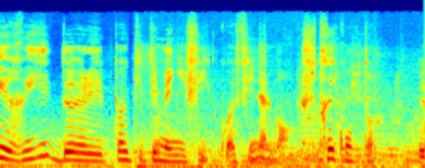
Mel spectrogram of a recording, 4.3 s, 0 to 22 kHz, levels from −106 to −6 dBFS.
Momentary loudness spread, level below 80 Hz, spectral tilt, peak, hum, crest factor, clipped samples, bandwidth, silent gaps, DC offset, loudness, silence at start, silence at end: 7 LU; -30 dBFS; -5 dB/octave; -4 dBFS; none; 14 dB; under 0.1%; 16.5 kHz; none; under 0.1%; -19 LUFS; 0 s; 0 s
